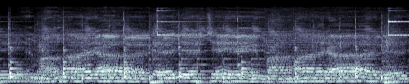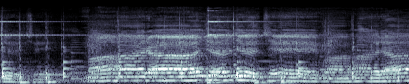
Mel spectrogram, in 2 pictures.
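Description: Devotional music: a voice singing a slow, wavering melody over a steady drone, with a high ringing chime struck about every three seconds.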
